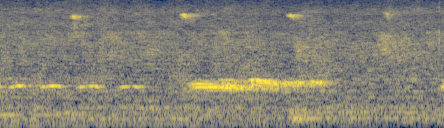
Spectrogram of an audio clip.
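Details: Local wild zebra dove singing in the morning: a few short soft coos, then a longer rolling, bubbling trill, with faint high chirps from other birds in the background.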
